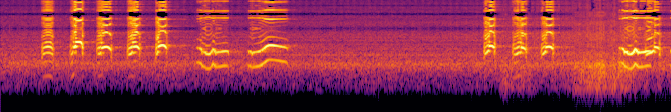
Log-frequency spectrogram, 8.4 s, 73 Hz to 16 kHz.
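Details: Black currawong visiting a White-bellied Sea-Eagle nest in Sydney Olympic Park, Australia, at 11:55 a.m. on 26 October 2020, vocalizing with the eagle chick: bursts of short harmonic yelps, then drawn-out wavering cries, pause, more yelps.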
